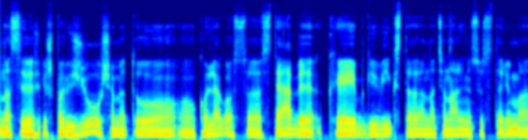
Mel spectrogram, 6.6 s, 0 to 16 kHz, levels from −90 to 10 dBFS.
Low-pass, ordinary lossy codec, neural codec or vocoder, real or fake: 14.4 kHz; Opus, 32 kbps; vocoder, 44.1 kHz, 128 mel bands every 256 samples, BigVGAN v2; fake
